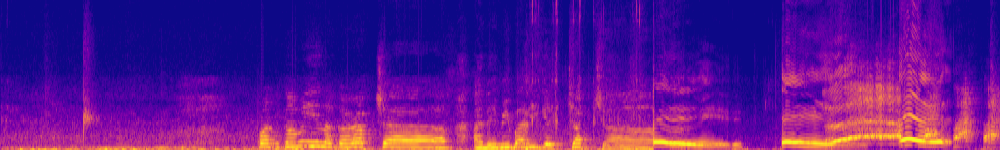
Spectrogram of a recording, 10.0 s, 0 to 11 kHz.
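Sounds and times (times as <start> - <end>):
low background rumble: 0.0 - 7.8
finger snap: 0.4 - 1.0.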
